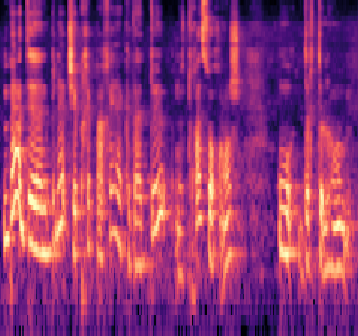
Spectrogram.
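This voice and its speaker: A woman with an Algerian accent chats casually through a home cooking vlog, blending Algerian Arabic with French. Her medium-pitched voice is very animated, fast and a little mellow.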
